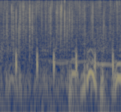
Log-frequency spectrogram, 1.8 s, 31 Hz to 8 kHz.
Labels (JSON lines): {"label": "biophony, cascading saw", "recorder": "SoundTrap 600 or HydroMoth"}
